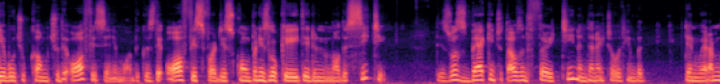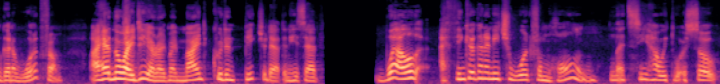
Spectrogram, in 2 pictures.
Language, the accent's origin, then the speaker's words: English; Brazil; moved away; also born or lived in Spain; I'm from Brazil. Then I moved to Spain. I lived many years in Spain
